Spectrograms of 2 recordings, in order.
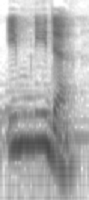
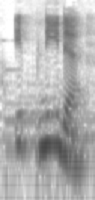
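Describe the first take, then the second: First: The middle consonant is a nasal m sound. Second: The middle consonant is a b sound. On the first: The speaker calls it right. "Yang benar dibaca imnida" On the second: The speaker calls it wrong. "tapi salah"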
